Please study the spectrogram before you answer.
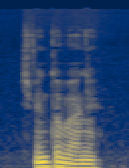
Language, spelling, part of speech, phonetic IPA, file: Polish, świętowanie, noun, [ˌɕfʲjɛ̃ntɔˈvãɲɛ], LL-Q809 (pol)-świętowanie.wav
